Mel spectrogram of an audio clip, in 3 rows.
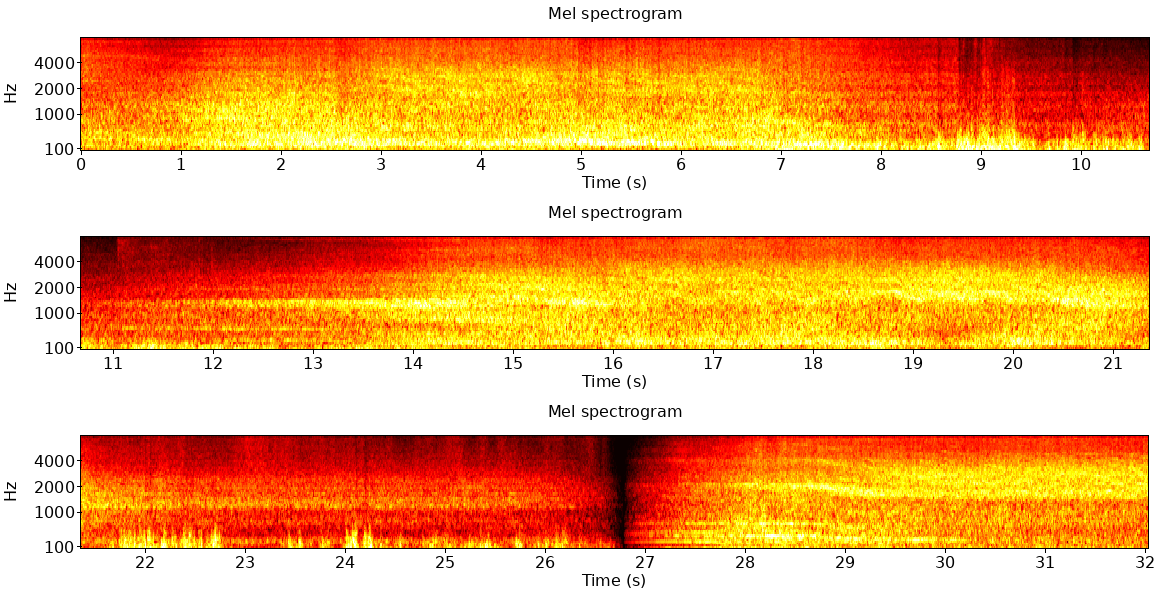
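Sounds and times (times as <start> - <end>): train passing at speed: 0.0 - 32.0.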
